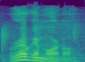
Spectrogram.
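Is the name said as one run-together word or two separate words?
one word. The two words run together quickly without a gap. The name is written with no space. "Like just one word. You just got to say it really quickly"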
